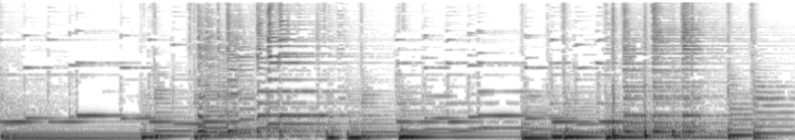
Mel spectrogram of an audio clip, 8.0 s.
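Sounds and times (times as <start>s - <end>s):
Mexican music: 0.0s - 7.9s.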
